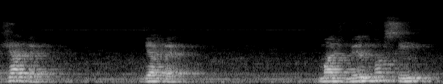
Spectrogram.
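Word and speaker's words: Yahweh: à conclusão de que a melhor, a provável, melhor maneira de pronunciar o nome de Deus é Yahé.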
